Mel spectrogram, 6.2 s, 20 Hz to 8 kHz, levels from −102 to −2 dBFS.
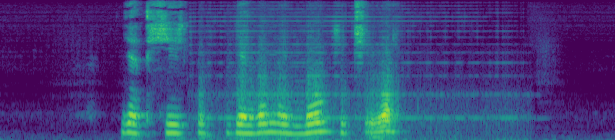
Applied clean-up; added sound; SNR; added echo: neural separator model SepFormer DNS4.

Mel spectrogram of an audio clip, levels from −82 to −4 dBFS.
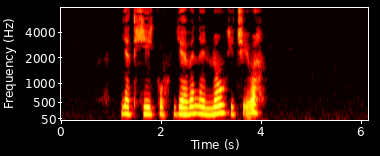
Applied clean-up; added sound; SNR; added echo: none; none; none; none.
